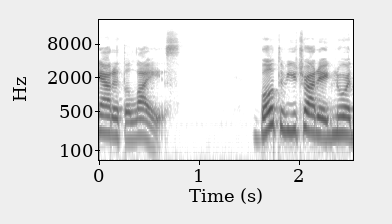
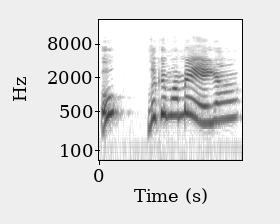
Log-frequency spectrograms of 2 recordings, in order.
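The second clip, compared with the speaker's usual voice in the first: much higher, louder and fast; excited squeal; 12 semitones higher, 5 dB louder than usual. Real, not acted. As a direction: gush over him in a squeal. Gushing over the love interest.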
